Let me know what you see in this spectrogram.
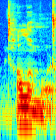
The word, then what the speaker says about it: Tullamore: As I'm drinking more Telemord. – Yeah. Telemordu. You said it wrong. – Did I? – Yeah. Tullamore.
